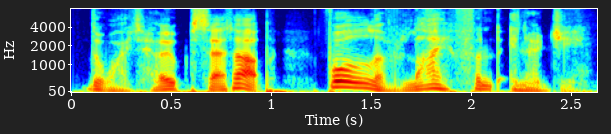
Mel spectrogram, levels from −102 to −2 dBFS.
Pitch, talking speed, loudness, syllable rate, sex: 110 Hz, 230 wpm, -19 LUFS, 5.8 syllables/s, male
